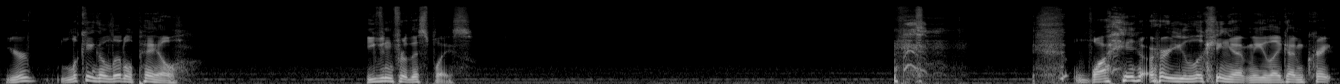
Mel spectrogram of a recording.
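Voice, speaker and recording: Man acting as low, unhurried incubus innkeeper. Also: dark tone, no room sound. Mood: amused, puzzled, then flustered, hesitant. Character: courteous, chatty male incubus innkeeper, flirtatious and easily flustered. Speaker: audio roleplay performer. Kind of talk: intimate scripted roleplay acting.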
